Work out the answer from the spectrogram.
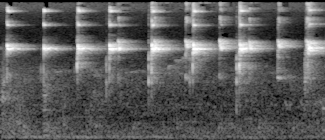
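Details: Lovebird ngetik song, a lure sound: a steady, rapid ticking series of about ten high, thin chirps, roughly three per second, evenly repeated.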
